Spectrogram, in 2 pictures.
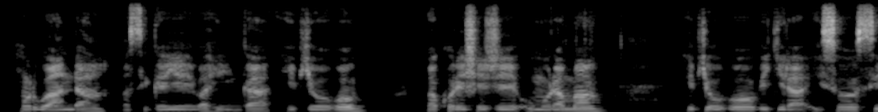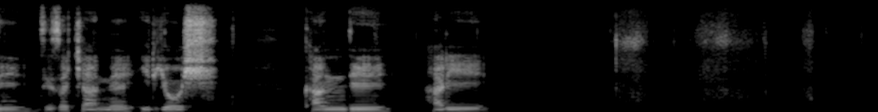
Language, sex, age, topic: Kinyarwanda, male, 36-49, finance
